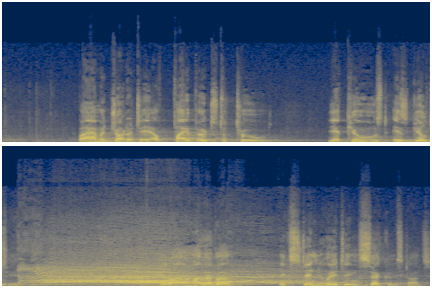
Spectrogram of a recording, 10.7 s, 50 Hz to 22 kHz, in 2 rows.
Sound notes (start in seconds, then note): 5.5 cheering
